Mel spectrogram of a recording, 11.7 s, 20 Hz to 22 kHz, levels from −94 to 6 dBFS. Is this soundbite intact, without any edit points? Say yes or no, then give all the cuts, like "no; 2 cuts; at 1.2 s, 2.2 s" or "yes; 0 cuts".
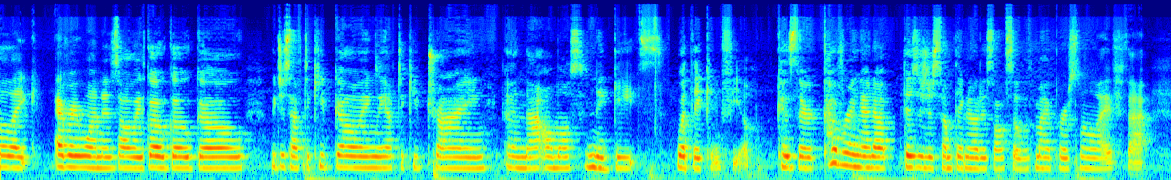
no; 5 cuts; at 1.4 s, 4.9 s, 6.7 s, 8.9 s, 9.6 s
